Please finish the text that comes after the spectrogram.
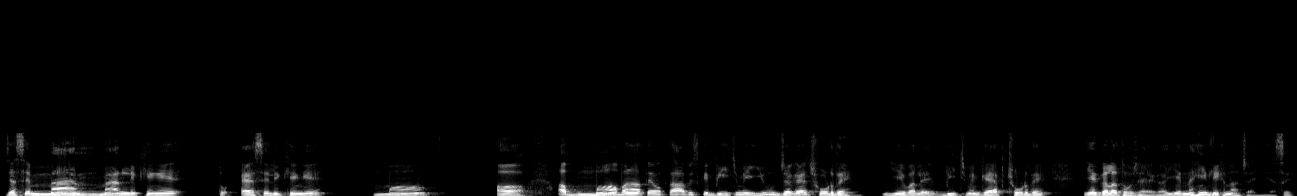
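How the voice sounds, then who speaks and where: A man's voice: fairly high pitch, expressive, measured pace, dark tone, husky, lo-fi sound. A man teaching English phonetic symbols, spelling each word out sound by sound. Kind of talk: phonetics lesson at a board.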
